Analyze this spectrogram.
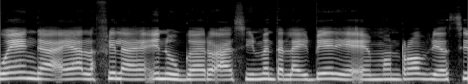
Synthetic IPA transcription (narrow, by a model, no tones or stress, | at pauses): wɛːŋkʰɐɐjaːlɐfɪlɐjɐʔɪnuːɡaːɾɔʕaːsɪmɐðɐlɐjbɛːɾɪjɐʔɛːmɐnrɔvɪjɐsɪ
